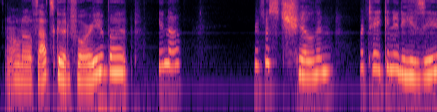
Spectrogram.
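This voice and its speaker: The voice has a relaxed tone and very wide pitch swings, moving at a very slow pace. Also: woman. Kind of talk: casual live stream chat. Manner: relaxed, soft.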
